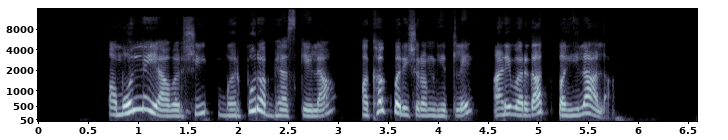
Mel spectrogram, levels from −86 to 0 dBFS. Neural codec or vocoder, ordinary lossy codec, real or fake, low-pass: codec, 44.1 kHz, 7.8 kbps, DAC; Opus, 24 kbps; fake; 14.4 kHz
